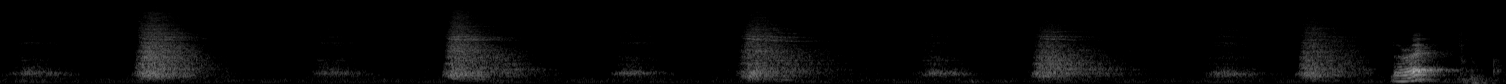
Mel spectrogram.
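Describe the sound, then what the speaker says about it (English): Deep, slow breaths taken in a tuba warm-up, about eight of them at a steady rhythm, each a long airy rush of inhale and exhale, close and fairly quiet with no talk. "3 to 5 big tuba breaths"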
